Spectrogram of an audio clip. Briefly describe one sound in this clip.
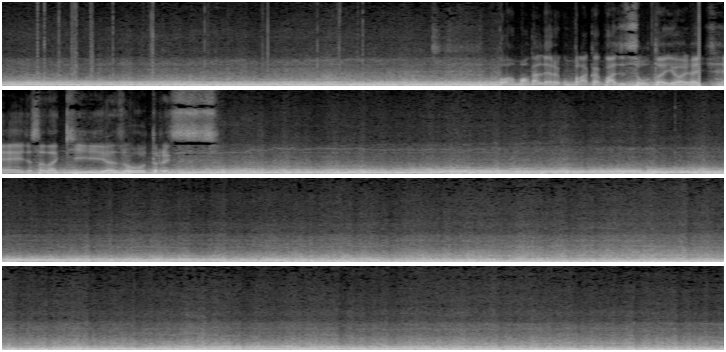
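A motorcycle engine hums steadily up close, rising and falling in pitch as it speeds up and shifts gears.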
